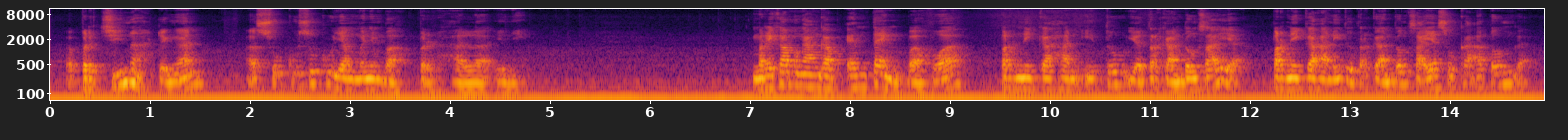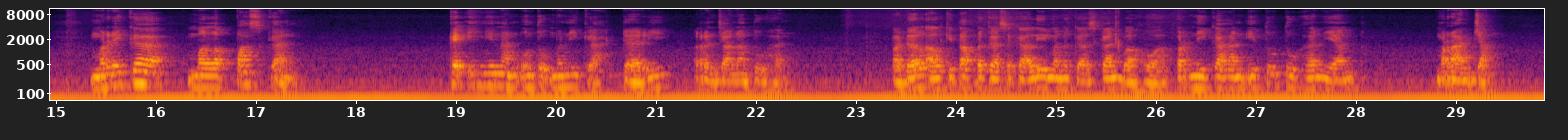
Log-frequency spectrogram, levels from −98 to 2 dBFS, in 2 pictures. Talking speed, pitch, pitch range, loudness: 85 wpm, 120 Hz, 95-135 Hz, -25 LUFS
